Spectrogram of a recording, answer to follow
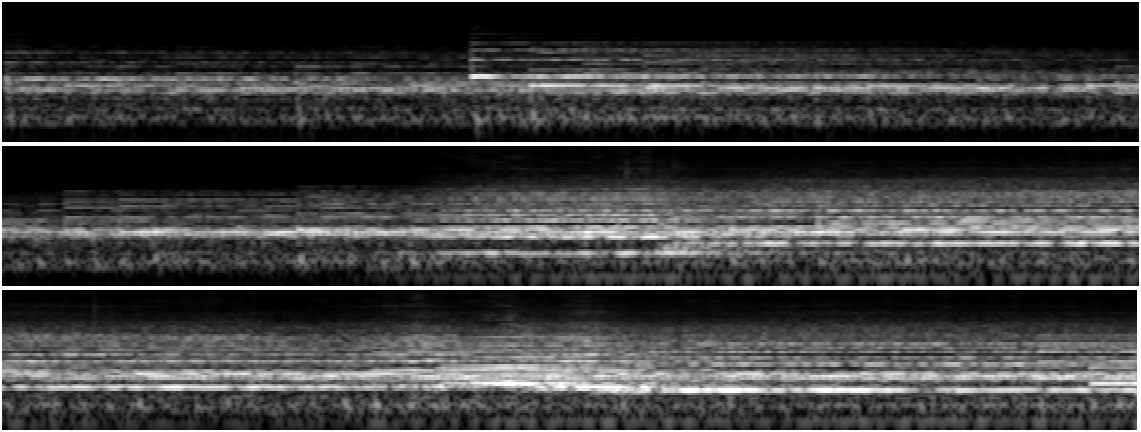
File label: Piano Choir String; Dragon Age Inquisition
